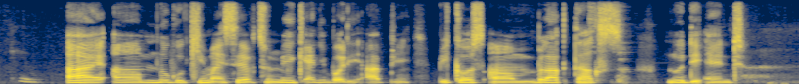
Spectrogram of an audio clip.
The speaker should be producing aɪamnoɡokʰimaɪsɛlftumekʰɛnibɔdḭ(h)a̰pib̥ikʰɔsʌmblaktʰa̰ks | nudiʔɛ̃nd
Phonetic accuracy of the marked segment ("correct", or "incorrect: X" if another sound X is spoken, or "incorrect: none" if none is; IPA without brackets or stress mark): correct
